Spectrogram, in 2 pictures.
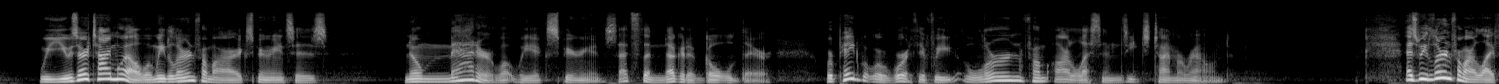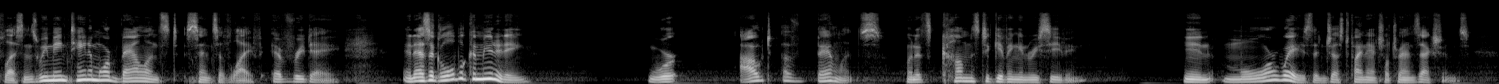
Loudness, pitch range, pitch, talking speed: -19 LUFS, 105-165 Hz, 120 Hz, 150 wpm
